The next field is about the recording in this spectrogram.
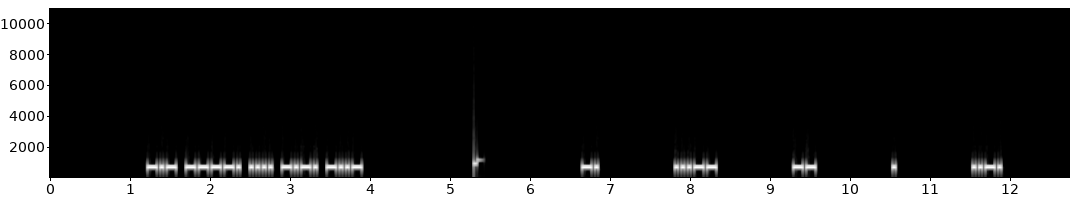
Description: Morse code, heard as a keyed tone, about 30 wpm, spaced as for 13 wpm, 700 Hz. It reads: K9HCX N3MEF
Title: USA Call Signs - 5 Characters - 8x Character Spacing - 30wpm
